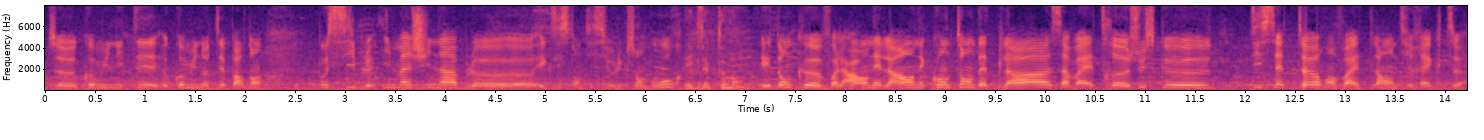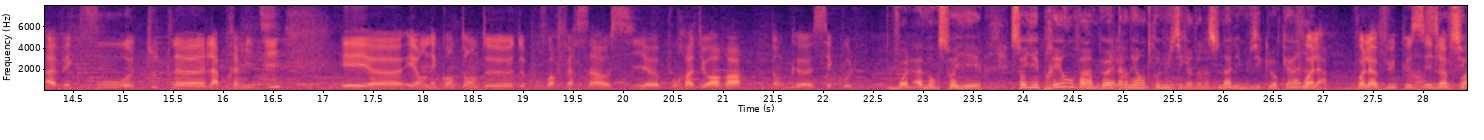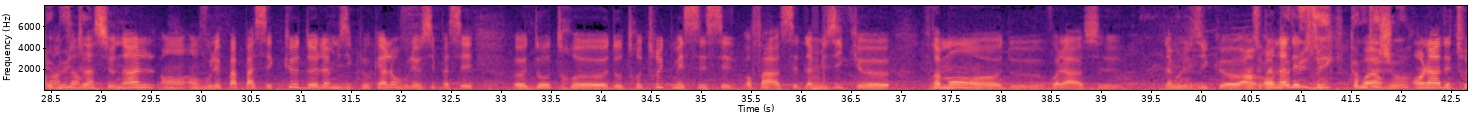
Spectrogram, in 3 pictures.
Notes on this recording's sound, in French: Émission spéciale en direct du &#8220;Festival des Migrations 2020&#8221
